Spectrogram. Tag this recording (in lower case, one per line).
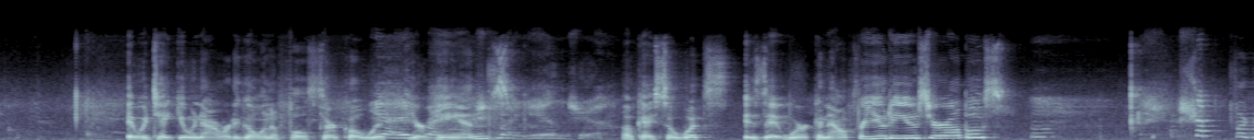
inside a large room or hall
speech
